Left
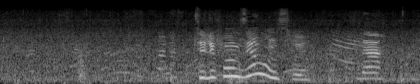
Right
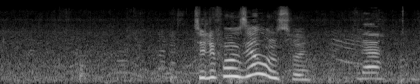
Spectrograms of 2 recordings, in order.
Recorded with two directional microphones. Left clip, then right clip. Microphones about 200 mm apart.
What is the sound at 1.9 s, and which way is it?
Speech, 25° right (ahead or behind).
